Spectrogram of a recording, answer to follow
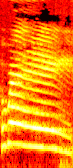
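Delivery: high, loud, drawn-out cheer; shouted cheer. A narrator's reading. Children cheering the news of arrival, shouted. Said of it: "shouted all the children at once".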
